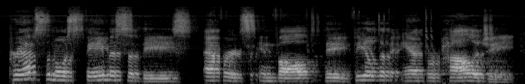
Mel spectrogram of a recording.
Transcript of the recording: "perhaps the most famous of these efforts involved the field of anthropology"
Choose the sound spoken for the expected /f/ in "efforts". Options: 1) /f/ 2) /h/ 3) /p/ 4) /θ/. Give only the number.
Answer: 1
